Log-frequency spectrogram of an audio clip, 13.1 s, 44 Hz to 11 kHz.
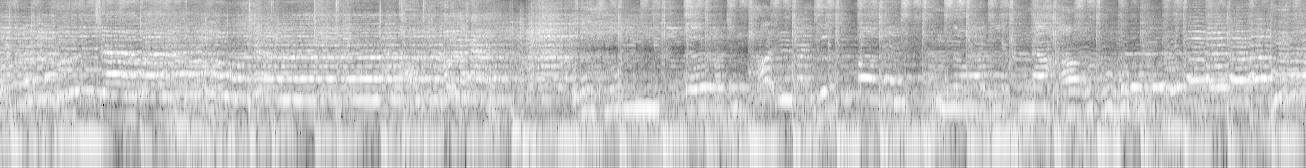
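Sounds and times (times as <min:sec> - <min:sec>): band playing a steady beat: 0:00.0 - 0:13.0
woman singing: 0:05.7 - 0:13.0.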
